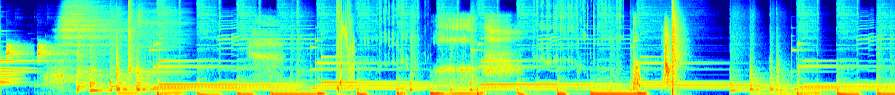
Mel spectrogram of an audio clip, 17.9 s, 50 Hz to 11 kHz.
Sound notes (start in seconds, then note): 4.6 yawns; 6.6 toothpaste squirts; 9.0 snores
